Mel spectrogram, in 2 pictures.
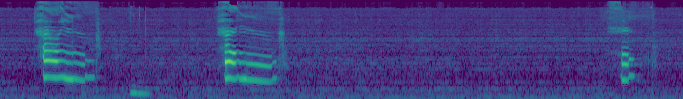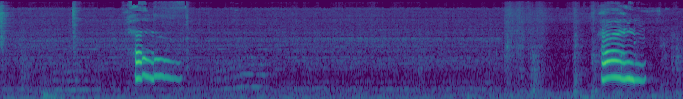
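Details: Rescued former stray cat, Mitaro, taken in by a shelter: five clear meows over about seventeen seconds, each starting high and sliding down in pitch, separated by quiet gaps of a few seconds.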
